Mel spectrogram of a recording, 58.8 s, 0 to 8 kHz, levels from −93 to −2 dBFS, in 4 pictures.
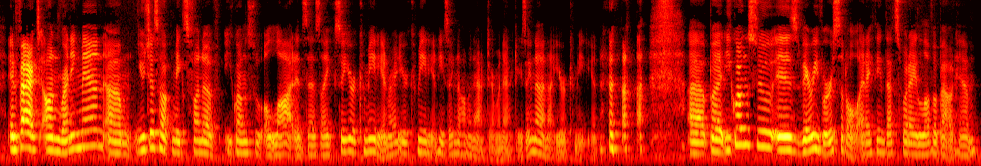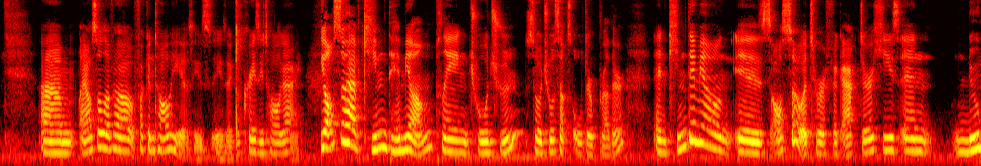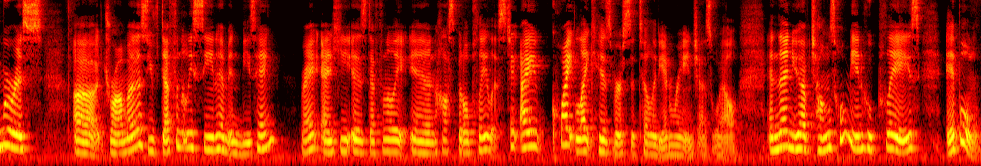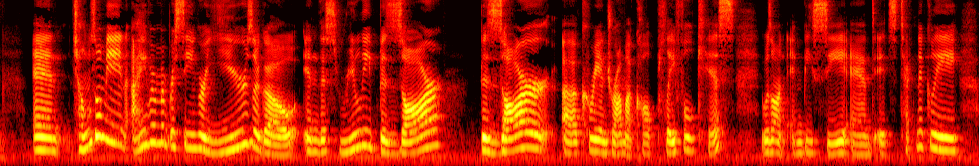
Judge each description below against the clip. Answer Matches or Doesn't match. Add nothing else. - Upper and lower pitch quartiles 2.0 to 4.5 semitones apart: Doesn't match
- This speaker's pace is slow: Doesn't match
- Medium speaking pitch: Matches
